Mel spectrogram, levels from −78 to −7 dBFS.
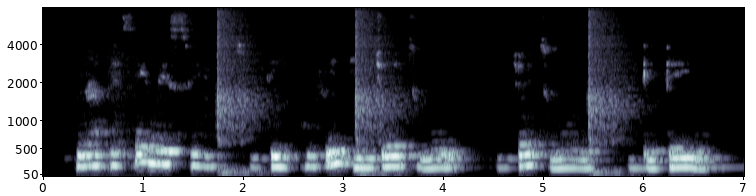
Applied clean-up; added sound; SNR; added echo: classical method WPE with log-MMSE.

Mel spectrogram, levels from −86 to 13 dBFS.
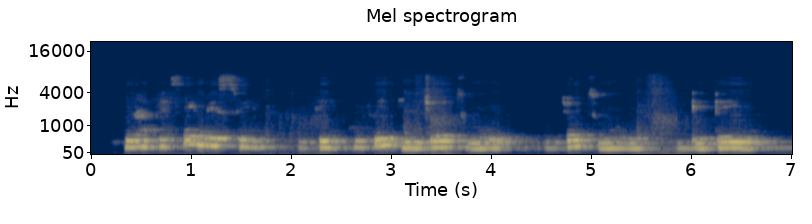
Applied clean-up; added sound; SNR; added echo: neural separator model SepFormer DNS4.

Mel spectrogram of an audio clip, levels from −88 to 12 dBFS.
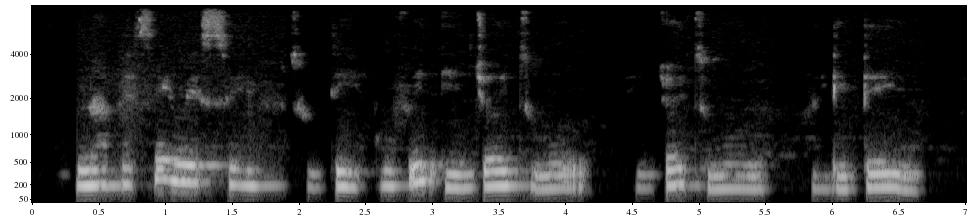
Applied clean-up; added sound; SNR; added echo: none; none; none; none.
